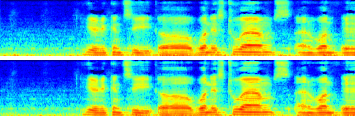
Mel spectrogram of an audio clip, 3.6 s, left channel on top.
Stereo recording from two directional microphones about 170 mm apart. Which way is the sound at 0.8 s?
20° right (ahead or behind).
